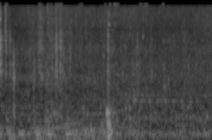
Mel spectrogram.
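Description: Steady low hum of a fishing boat's outboard motor under wind noise on the microphone and choppy water, with one short sound about a second in.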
